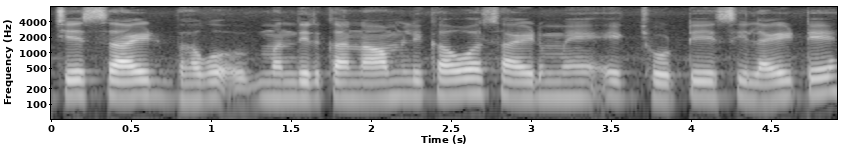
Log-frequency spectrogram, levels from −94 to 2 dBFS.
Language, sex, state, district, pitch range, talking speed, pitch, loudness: Hindi, male, Uttar Pradesh, Varanasi, 135-145 Hz, 185 wpm, 140 Hz, -18 LUFS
